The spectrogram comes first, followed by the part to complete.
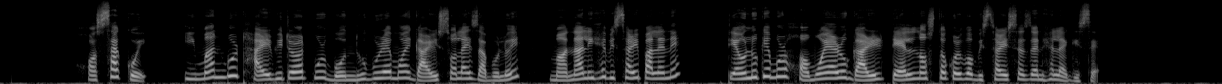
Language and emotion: Assamese, angry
